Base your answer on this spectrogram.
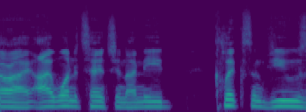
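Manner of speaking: ordinary talk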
